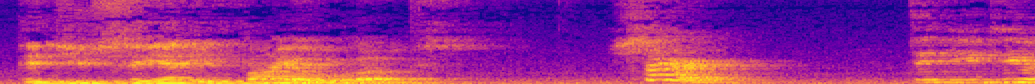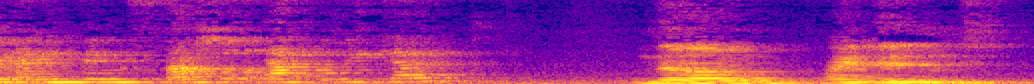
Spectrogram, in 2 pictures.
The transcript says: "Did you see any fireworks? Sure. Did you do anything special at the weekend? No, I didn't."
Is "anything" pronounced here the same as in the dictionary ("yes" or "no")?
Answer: yes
